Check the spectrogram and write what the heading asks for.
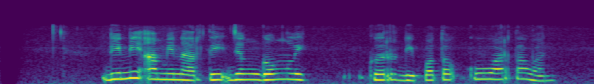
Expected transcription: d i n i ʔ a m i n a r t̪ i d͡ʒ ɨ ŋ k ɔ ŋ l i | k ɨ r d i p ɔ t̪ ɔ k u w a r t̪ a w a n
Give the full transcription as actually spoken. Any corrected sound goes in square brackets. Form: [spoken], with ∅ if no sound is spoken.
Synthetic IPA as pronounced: d i n i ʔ a m i n a r t̪ i d͡ʒ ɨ ŋ [ɡ] ɔ ŋ l i | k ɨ r d i p ɔ t̪ ɔ k u w a r t̪ a w a n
